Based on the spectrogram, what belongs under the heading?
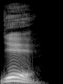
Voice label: YEAH, Vocal R&B & Dance, HIP-HOP; ILIO; Vocal Planet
